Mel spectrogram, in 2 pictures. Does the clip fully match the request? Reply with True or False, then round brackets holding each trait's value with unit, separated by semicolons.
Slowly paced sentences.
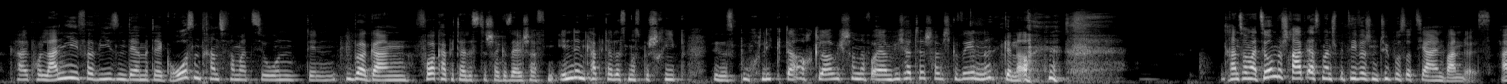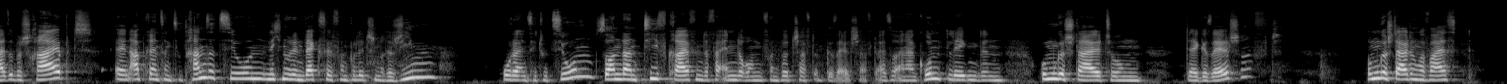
False (140 wpm)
